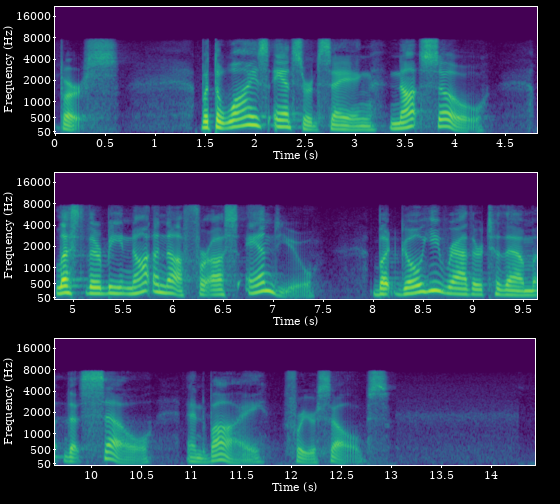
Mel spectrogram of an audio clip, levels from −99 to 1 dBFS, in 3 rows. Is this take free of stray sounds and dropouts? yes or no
yes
